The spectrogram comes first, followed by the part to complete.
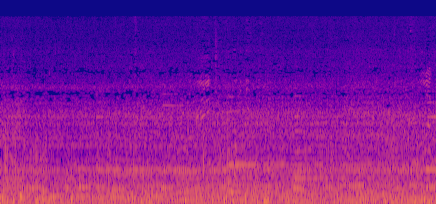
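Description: A small boat's engine running steadily as the boat moves along the shore, with music playing alongside.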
